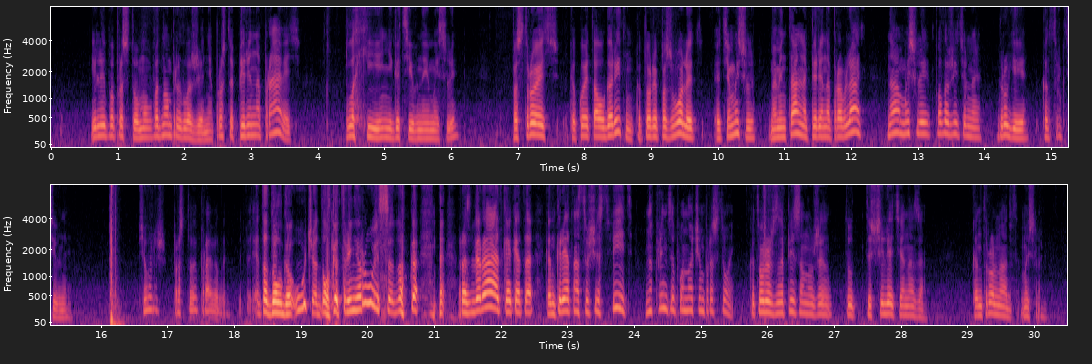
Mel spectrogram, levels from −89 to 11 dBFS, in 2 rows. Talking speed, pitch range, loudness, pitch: 105 wpm, 145-205 Hz, -20 LUFS, 170 Hz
